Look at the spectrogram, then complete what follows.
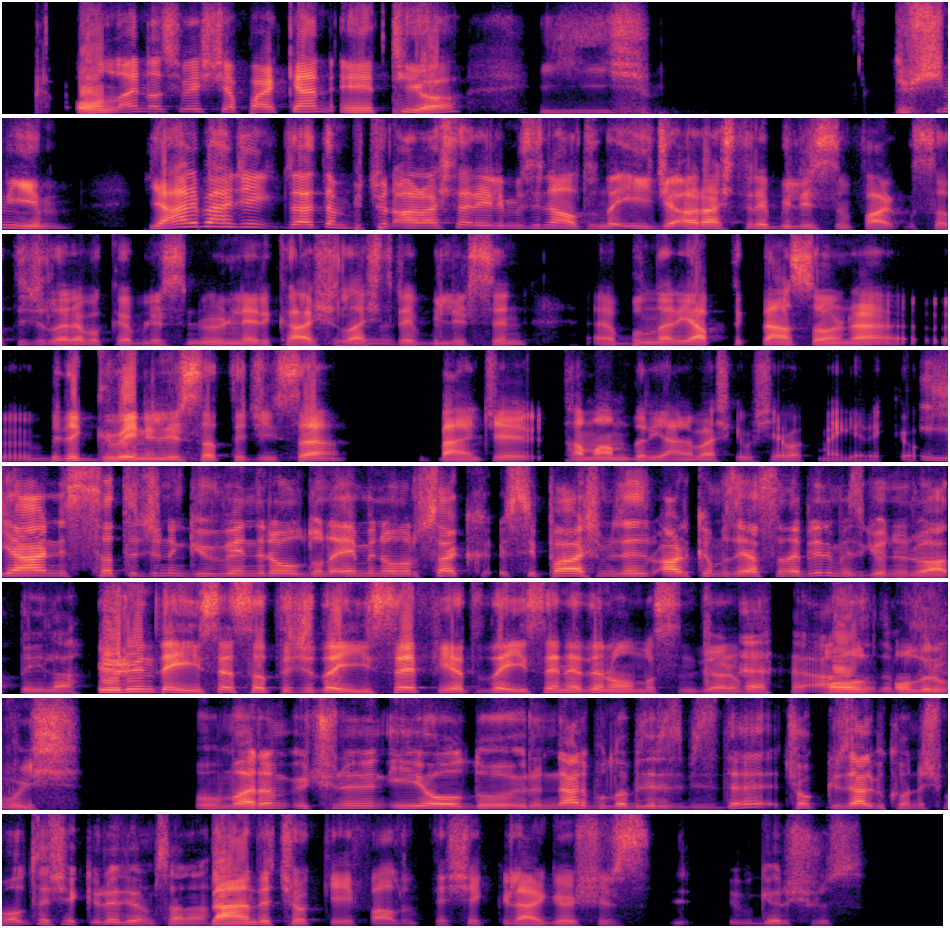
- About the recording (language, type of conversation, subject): Turkish, podcast, Online alışveriş yaparken nelere dikkat ediyorsun?
- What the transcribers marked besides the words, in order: other background noise; chuckle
